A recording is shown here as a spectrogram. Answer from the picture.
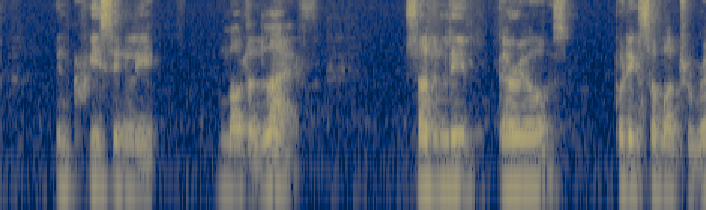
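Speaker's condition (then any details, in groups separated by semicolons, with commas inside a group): No condition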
